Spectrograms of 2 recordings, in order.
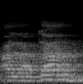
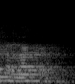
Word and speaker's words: Halaká: Y también lleva acento en la A. Sí, Halaká, porque si no diría Halaka. Halaká.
